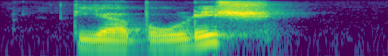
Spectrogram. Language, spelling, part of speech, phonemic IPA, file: German, diabolisch, adjective, /ˌdiaˈboːlɪʃ/, De-at-diabolisch.ogg
- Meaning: diabolic (showing wickedness typical of a devil)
